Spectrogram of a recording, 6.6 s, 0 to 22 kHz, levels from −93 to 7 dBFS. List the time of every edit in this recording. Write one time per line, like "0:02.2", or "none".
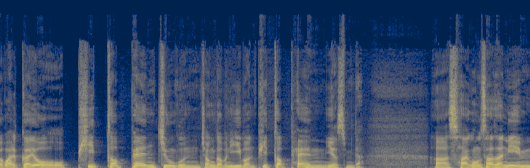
0:05.3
